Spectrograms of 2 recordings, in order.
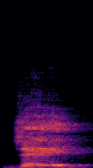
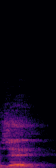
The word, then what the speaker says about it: Ja: My pick, Jay Morant. So, before I dive into Jay, or Ja, I should say, I don't want to mispronounce my man's name before he gets here.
